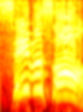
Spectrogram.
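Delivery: high, loud, panicked pleading voice.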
